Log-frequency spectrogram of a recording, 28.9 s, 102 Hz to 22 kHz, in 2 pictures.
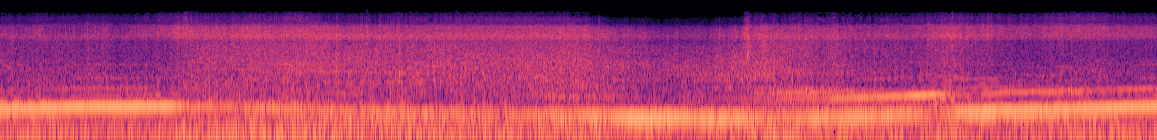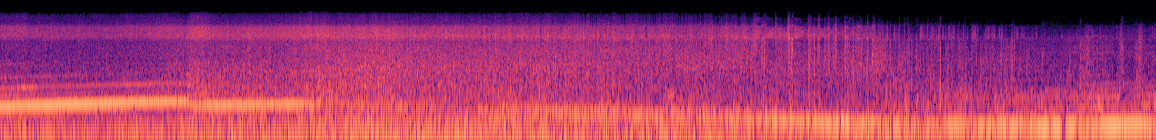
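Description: BMW S1000RR inline-four engine at track speed, revs rising and falling through corners. There is a sharp drop in pitch about two-thirds through, an upshift. The revs then sink slowly for several seconds, off the throttle, and climb hard again near the end.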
